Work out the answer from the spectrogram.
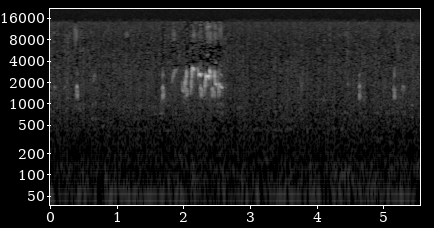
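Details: Red-whiskered bulbul in forest during bird trapping, 23 March 2017: a single hurried cluster of chirpy whistled notes in mid-recording, with scattered faint single chirps before and after.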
